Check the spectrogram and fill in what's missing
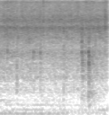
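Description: A chicken samosa filling frying in a pan: a continuous bright sizzle with small pops and crackles, close and steady.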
